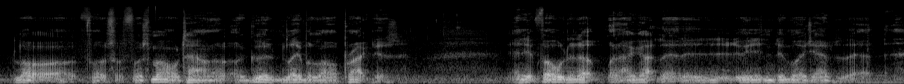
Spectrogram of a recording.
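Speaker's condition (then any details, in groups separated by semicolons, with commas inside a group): Parkinson's disease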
